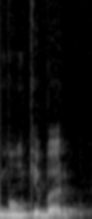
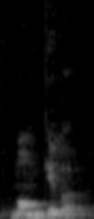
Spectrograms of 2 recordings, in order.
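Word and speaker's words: Mönckeberg: Medium size में हम बोलते हैं कि मोंकेबर्ग आर्थेरोस्क्लेरोसिस हो गया।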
